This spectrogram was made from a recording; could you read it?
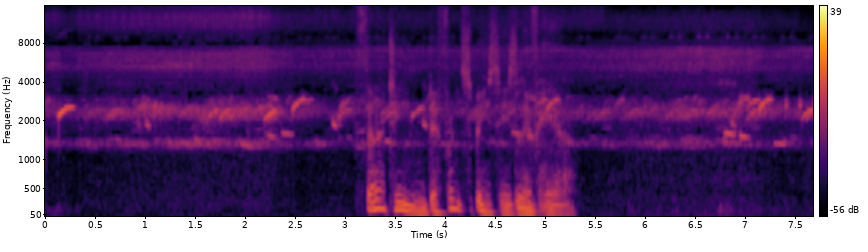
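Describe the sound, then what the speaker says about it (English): Dense chorus of coqui frogs calling at night in a Caribbean rainforest after rain, steady chirping and whistling notes all around, with a voice speaking over them midway. "It has rained, and male frogs are calling everywhere."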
